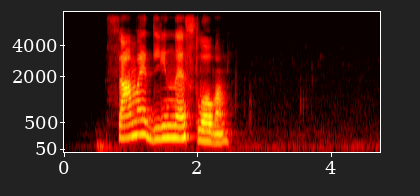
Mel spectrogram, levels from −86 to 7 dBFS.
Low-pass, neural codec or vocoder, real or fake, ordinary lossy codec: 7.2 kHz; none; real; none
